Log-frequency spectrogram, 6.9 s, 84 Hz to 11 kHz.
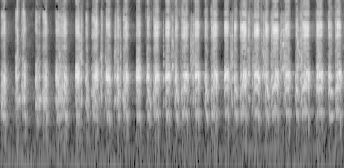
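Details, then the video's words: Rhythmic chukar partridge song from a male in Tajikistan, 2020: steady pulsing chuk-chuk notes repeated almost twice a second, loud and close throughout. "Как поёт горная Куропатка,Каклик"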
